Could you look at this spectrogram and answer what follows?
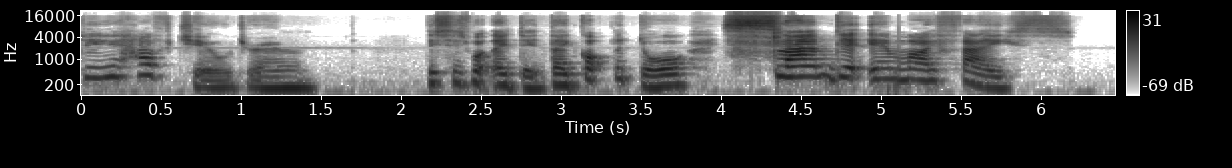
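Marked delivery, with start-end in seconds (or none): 0.0-1.5 very calm, even, soft tone. Recounting asking the police a question from a cell, retelling a very calm question. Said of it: "and I just said very calmly".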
